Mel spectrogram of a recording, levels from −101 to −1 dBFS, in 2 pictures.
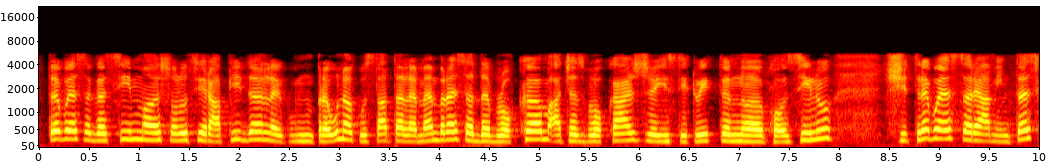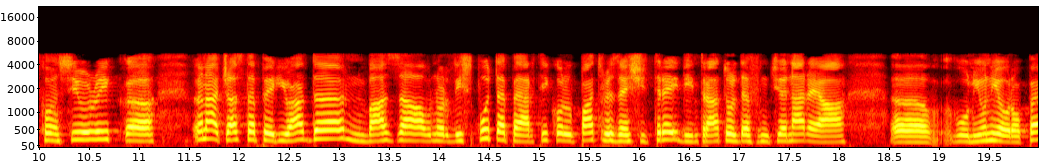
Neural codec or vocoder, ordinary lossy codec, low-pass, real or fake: codec, 16 kHz, 2 kbps, X-Codec, WavLM features, trained on Multilingual LibriSpeech; none; 5.4 kHz; fake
